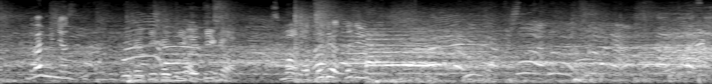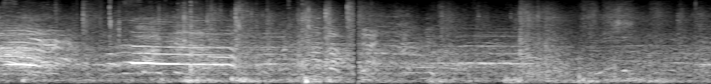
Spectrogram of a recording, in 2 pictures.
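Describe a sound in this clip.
A crowd of men shout and yell outdoors.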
